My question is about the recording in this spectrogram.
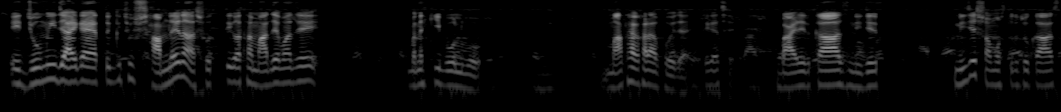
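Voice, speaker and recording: A man's voice: medium pitch, bright, forceful tone. A man, chatting casually in a vlog outdoors beside a paddy field. He rambles and keeps checking in with "right?". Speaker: vlogger.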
